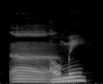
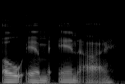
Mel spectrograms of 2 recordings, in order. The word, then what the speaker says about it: Omi: Omi? Yeah, Omi. So the N is silent? Huh? The N is silent? There is no N. Oh, is it OMI? Yeah, OMI. I thought it was OMNI.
